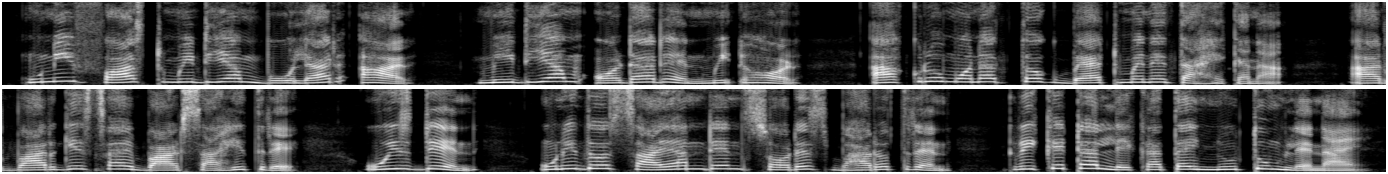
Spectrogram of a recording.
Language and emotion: Santali, neutral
